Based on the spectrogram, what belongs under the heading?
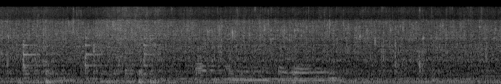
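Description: Chicken feet frying in hot oil in a non-stick pot, with a steady sizzle. A spatula stirs them, scraping and clicking against the pot now and then.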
